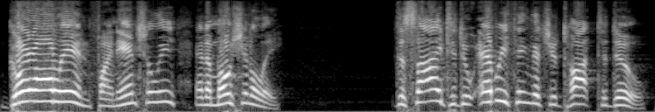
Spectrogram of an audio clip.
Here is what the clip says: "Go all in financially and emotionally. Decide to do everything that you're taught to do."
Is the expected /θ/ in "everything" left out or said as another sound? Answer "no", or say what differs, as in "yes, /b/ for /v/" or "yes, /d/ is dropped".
no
